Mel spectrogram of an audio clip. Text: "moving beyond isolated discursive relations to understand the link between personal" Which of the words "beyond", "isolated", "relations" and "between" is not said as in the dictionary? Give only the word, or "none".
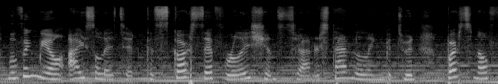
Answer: beyond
